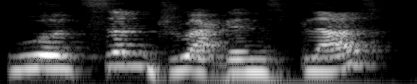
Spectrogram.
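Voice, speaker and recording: A woman voicing a gruff, sly, hunched old male goblin peddler in a children's storybook. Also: mid-range voice, takes it slowly, lightly acted. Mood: sly, hawking. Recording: roomy echo, distant microphone.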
